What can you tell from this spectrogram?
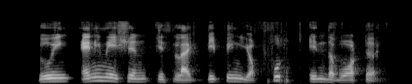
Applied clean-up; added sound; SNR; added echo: neural mask model DeepFilterNet 3.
